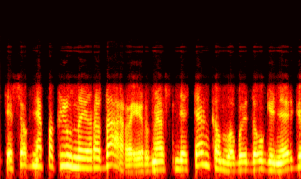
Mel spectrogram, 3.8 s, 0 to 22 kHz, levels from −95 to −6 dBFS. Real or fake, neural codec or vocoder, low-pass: real; none; 9.9 kHz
